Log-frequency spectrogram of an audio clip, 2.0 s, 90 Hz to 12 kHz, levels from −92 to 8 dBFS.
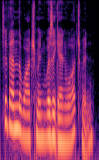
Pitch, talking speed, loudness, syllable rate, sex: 185 Hz, 210 wpm, -16 LUFS, 5.5 syllables/s, female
